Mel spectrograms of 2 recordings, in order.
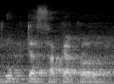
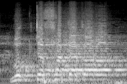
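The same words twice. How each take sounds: First: Said in the usual way. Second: High, loud repeat of the order; loud proclaimed command. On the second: Retold or imitated. Caliph telling Ali to open his mouth, loud proclaimed command. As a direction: throw the order out high and forceful.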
